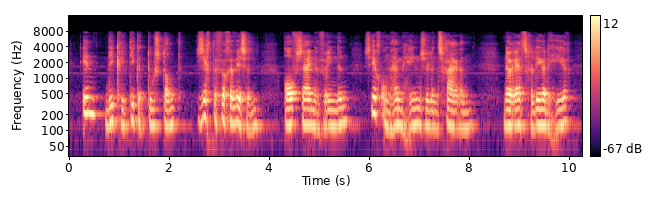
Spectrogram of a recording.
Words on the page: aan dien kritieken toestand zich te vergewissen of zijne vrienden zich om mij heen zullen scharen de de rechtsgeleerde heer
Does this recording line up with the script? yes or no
no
